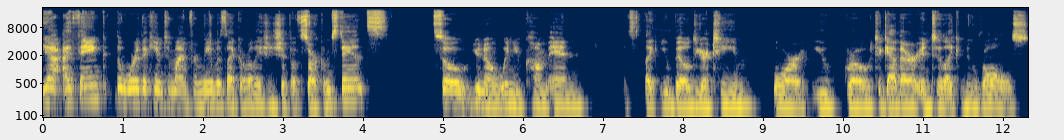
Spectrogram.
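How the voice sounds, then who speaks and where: This woman's pitch is very deep and low, and she talks at a moderate pace. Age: 40s. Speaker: nonprofit manager. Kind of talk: counseling session conversation.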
